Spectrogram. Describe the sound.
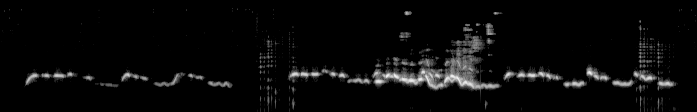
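A person whistles a lively rock song melody, with quick pitch slides and phrases broken by short pauses, growing louder and more animated in the middle before settling back into the tune.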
